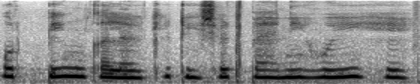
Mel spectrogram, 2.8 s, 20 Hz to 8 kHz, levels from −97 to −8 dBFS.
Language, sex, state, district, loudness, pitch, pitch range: Hindi, female, Madhya Pradesh, Bhopal, -12 LUFS, 265 Hz, 260-290 Hz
